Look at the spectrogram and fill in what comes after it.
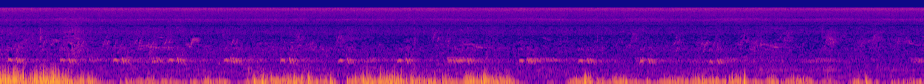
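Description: Short bird calls repeated many times at an even pitch, with fainter chirps, over irregular bursts of low rumbling noise.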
